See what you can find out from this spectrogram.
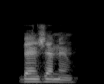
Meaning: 1. Benjamin (Biblical figure) 2. a male given name
- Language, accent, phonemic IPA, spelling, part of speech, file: French, France, /bɛ̃.ʒa.mɛ̃/, Benjamin, proper noun, LL-Q150 (fra)-Benjamin.wav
